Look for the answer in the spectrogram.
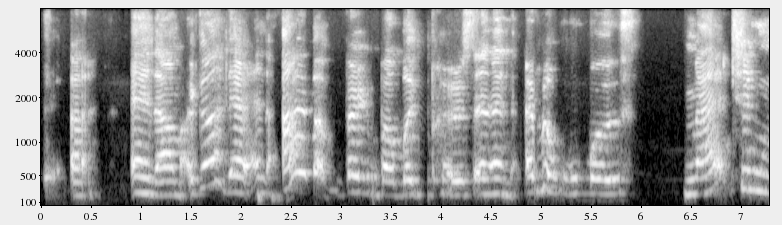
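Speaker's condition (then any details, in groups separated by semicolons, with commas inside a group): Cerebral palsy; physical disability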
